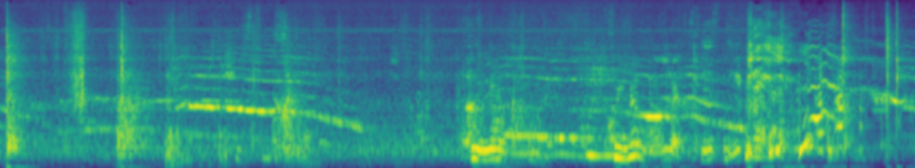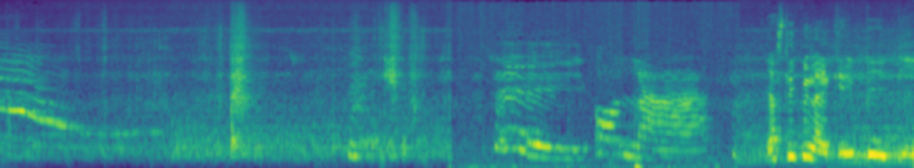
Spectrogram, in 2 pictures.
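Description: Young women laugh loudly.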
